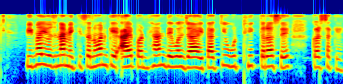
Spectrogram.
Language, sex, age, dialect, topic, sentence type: Magahi, female, 56-60, Western, agriculture, statement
